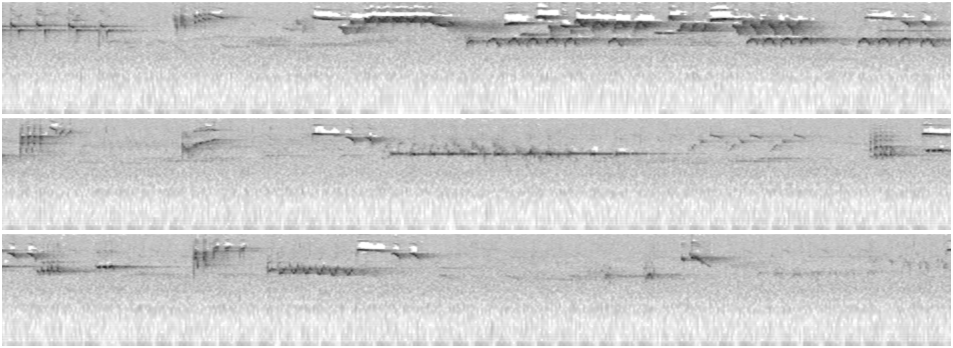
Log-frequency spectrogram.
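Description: Several songbirds chirping and trilling, with their calls overlapping over a steady background hiss. One longer, buzzy trill comes about halfway through.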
